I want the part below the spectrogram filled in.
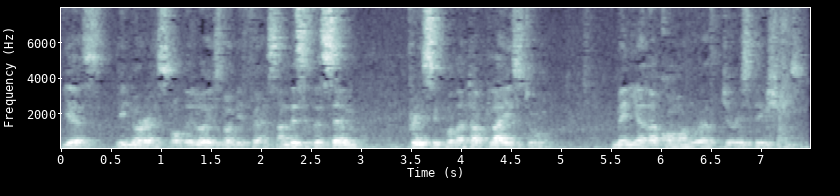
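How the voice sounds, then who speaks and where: A man's voice: fairly low pitch, little pitch movement, normal speed, noisy background. A man from Uganda giving a conference presentation, building his points with repeated rhetorical questions. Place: large conference hall. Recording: echoey hall, speaker far from mic.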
